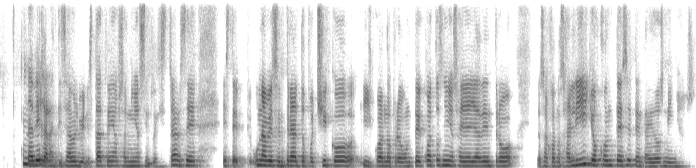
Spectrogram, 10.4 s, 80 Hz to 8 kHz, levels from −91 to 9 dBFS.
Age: 20-39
